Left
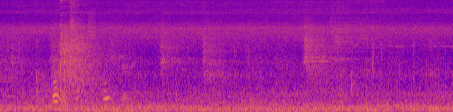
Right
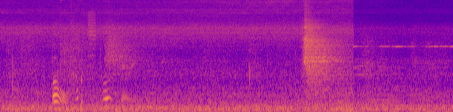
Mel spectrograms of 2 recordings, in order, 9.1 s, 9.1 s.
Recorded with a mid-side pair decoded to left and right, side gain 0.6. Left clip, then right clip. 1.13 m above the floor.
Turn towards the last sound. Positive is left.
turn(degrees=-20)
